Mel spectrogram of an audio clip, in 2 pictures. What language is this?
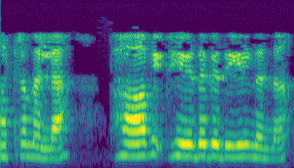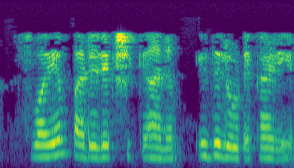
Malayalam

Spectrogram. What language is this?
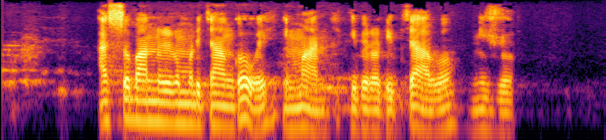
Kinyarwanda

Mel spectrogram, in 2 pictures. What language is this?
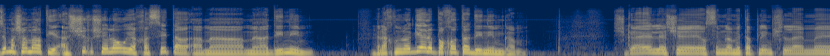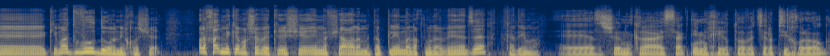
Hebrew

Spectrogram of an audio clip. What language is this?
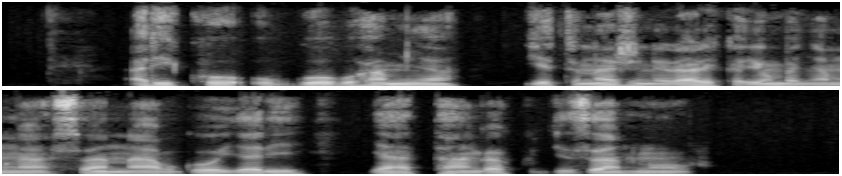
Kinyarwanda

